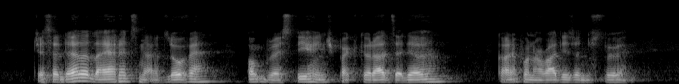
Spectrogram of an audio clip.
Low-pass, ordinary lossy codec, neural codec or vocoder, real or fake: 10.8 kHz; none; codec, 24 kHz, 0.9 kbps, WavTokenizer, small release; fake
